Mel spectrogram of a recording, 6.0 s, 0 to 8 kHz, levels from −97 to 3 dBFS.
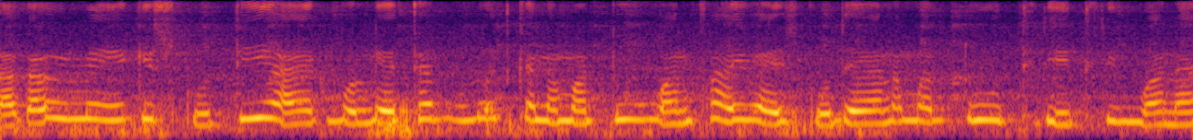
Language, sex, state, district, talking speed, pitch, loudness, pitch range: Hindi, male, Bihar, West Champaran, 180 wpm, 285 Hz, -16 LUFS, 245-315 Hz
